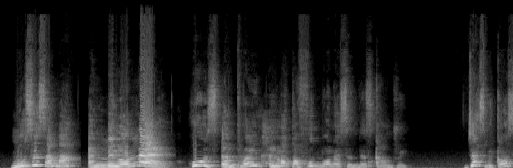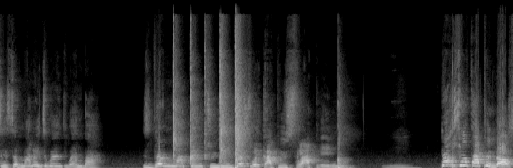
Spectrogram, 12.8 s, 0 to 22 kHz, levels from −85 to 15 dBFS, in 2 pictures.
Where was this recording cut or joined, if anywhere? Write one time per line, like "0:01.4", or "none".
0:01.0
0:02.2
